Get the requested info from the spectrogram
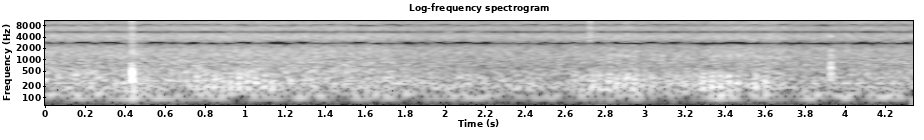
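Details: Male cat woken from a nap in a dark bedroom, purring: a soft, steady, low continuous rumble beneath constant background hiss.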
